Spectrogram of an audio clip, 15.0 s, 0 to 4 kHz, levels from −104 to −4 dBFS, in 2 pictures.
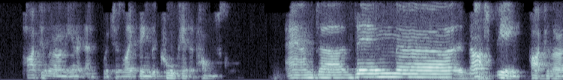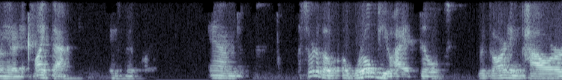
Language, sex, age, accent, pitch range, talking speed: English, male, 40-59, American, 110-145 Hz, 150 wpm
